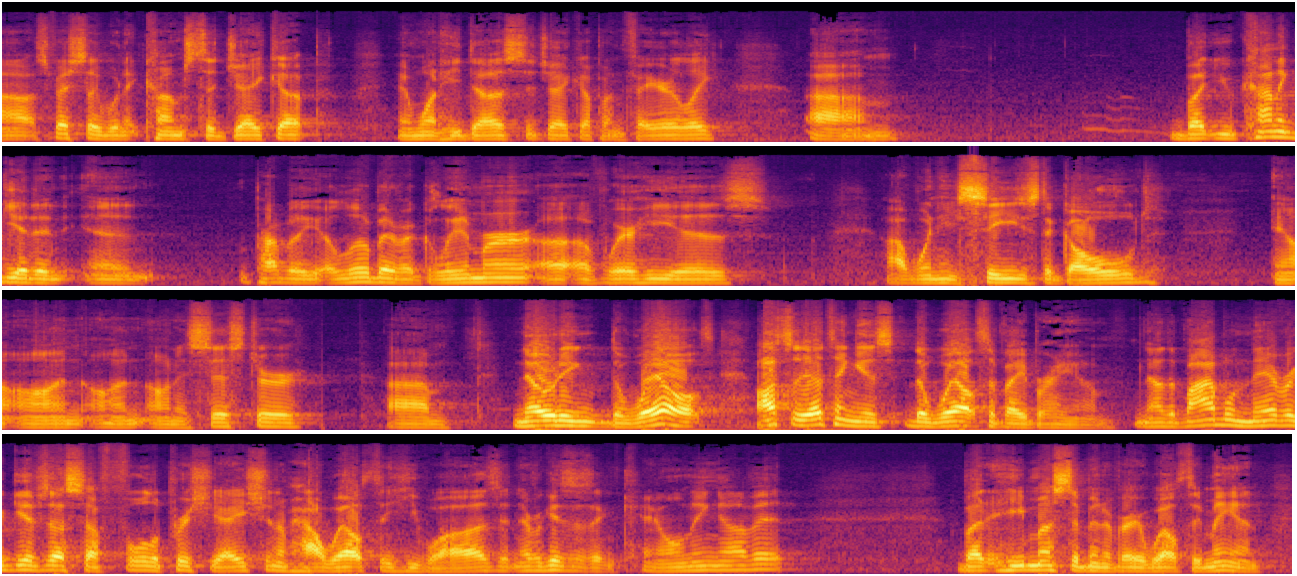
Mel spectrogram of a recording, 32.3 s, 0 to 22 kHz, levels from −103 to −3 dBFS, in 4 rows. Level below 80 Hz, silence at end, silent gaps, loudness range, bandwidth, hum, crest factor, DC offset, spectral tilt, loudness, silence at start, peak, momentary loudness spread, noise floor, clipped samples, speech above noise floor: -50 dBFS; 0.2 s; none; 8 LU; 17 kHz; none; 14 dB; under 0.1%; -4 dB/octave; -14 LUFS; 0 s; 0 dBFS; 13 LU; -51 dBFS; under 0.1%; 37 dB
